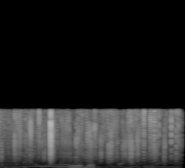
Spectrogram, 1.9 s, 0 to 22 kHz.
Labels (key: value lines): label: biophony, cascading saw
recorder: SoundTrap 600 or HydroMoth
